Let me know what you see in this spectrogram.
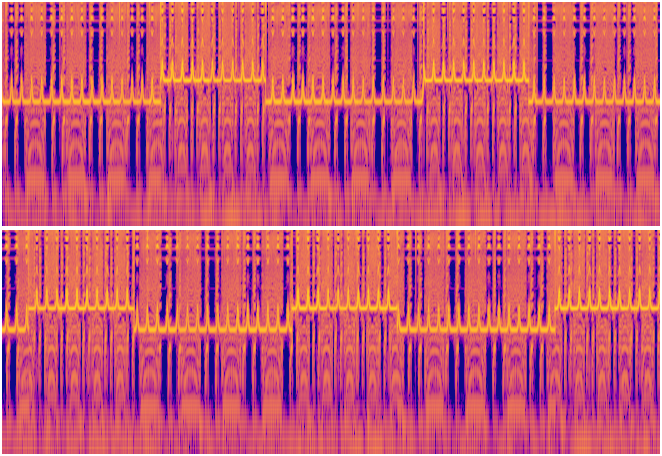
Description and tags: freq-mod
frequency modulation tone of a modular synthesizer
drone, modular-synth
